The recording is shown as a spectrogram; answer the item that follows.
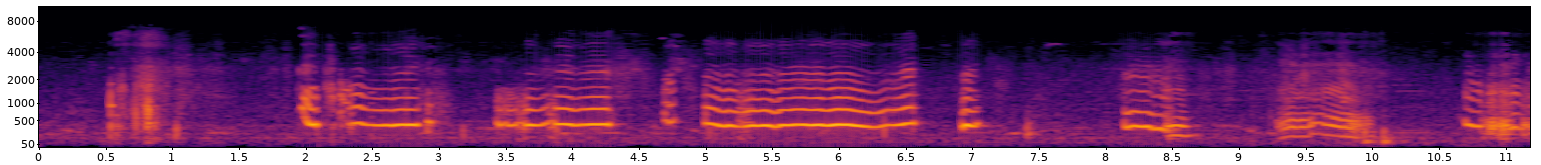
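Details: A blue Staffordshire bull terrier puppy makes odd noises: drawn-out, tonal whines that waver up and down in pitch.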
